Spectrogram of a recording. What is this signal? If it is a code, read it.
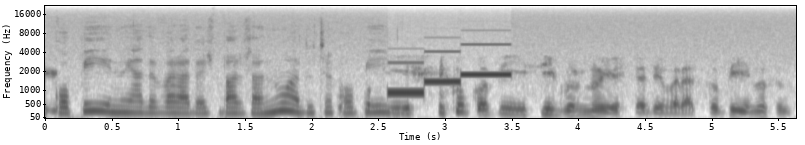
Telephone call progress tone (North American plan), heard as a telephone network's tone, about 910, 1370, 1800 Hz. Special information tone.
